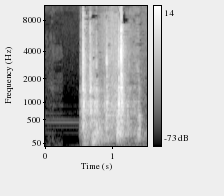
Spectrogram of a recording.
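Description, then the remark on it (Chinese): A door opens as someone comes into the room after a moment of silence: a brief mechanical rattle and creak lasting about a second, moderately loud, with no voices. “毕婉晴刚说完话，叶世祖开门进来了。”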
